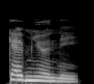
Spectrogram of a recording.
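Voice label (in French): "camionner" French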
